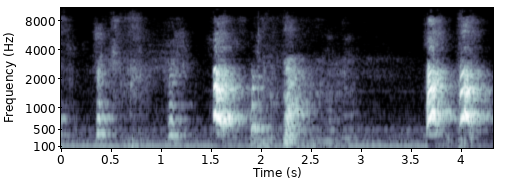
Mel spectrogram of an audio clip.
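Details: Sorbetto, a dog, harassing his big sister Biscotti during lazy play by barking in her face: several sharp, harmonic barks at irregular intervals, two pairs close together, with softer grumbly sounds between and a steady low hum underneath.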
